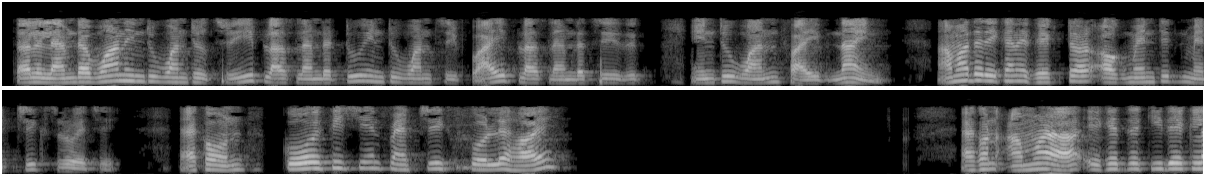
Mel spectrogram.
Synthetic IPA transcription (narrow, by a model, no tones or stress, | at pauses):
t̪aɦolelɛmɖabwaninʈuwanʈut̪ʰɾiplaslɛmɖaʈuinʈuwant̪ʰɾifa̰jb̚ʱplaslɛmɖat̪ʰɾi | inʈuwanfajbʱnajn | a̰mad̪eɾekʰanebʱek̚ʈaɾɔɡmeɳʈeɖmɛʈɾiksɾɔjet͡ɕʰḛ | ɛ̰kʰon | koefiʃienʈmɛʈɾikskoɾleɦɔe | ɛkʰonamɾaekʰet̪ɾekid̪ekʰla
